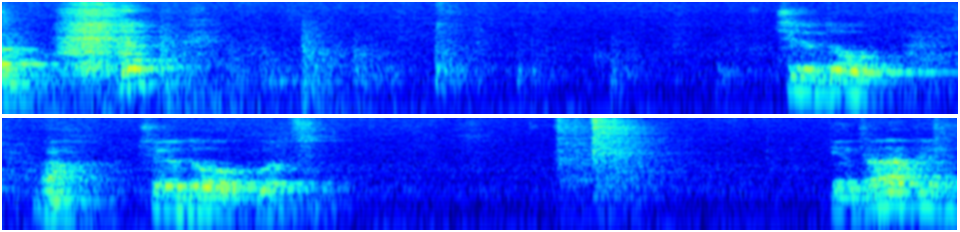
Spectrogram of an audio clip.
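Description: A man speaks calmly, pausing between phrases.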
